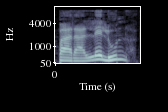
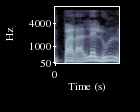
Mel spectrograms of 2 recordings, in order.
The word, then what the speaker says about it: Paralelum: Una banda que nos llega desde Madrid, ya lo pinchamos en su día, vamos a pinchar nuevamente a Paralelum, que quede bien pronunciado, no confundir con nuestros Parabellum. Estos son Paralelum, las dos con L.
